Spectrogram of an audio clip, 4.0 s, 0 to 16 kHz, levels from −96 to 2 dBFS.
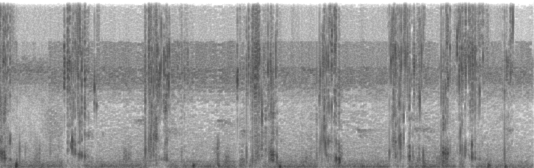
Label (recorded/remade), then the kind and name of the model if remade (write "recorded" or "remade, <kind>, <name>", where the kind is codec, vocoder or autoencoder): recorded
